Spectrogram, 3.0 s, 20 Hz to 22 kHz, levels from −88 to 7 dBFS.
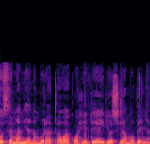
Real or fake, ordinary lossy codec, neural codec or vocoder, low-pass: fake; AAC, 32 kbps; vocoder, 44.1 kHz, 128 mel bands, Pupu-Vocoder; 19.8 kHz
